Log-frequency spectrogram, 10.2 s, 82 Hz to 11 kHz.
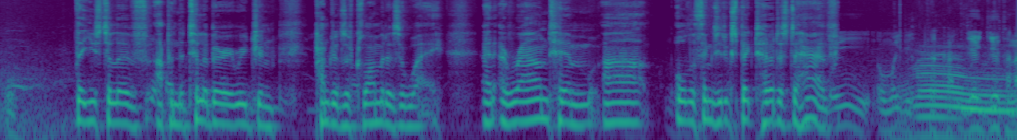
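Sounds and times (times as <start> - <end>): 
speech: 0.8 - 10.1
cow mooing at a herders' compound: 9.0 - 10.1.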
